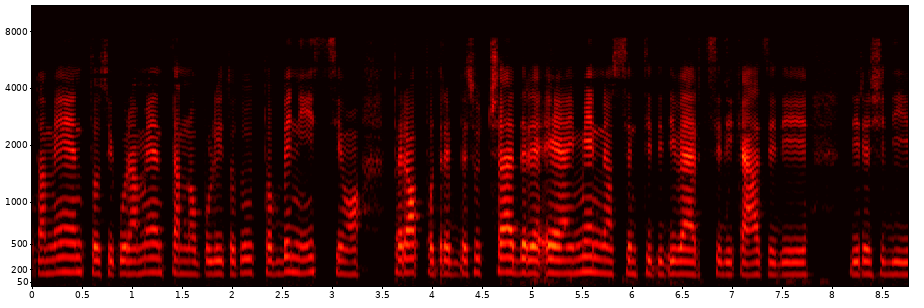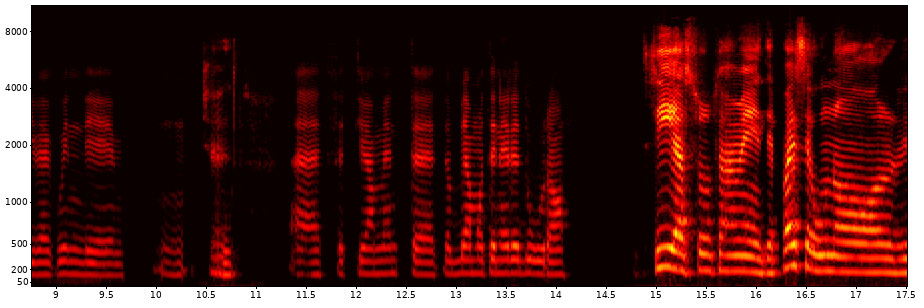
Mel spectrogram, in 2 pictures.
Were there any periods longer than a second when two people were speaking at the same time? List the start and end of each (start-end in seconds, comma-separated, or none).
none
